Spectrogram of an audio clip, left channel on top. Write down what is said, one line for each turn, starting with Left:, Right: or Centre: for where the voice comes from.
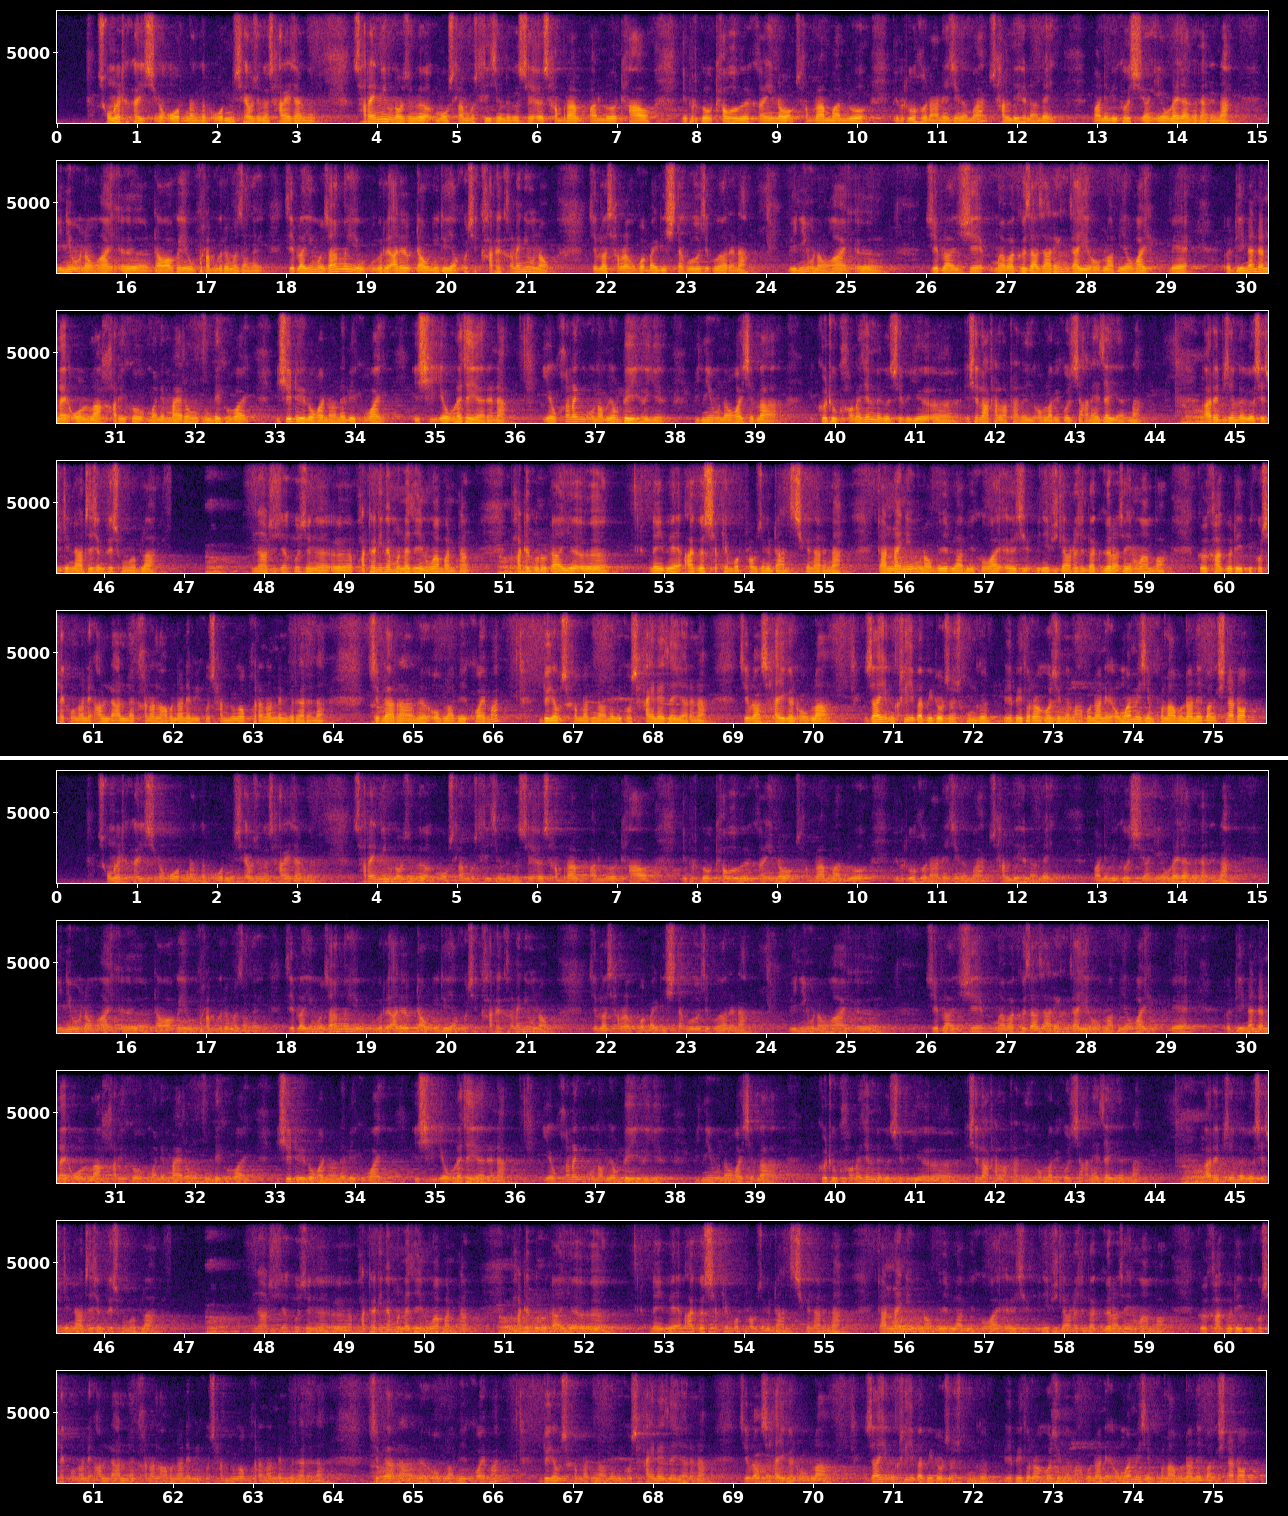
Left: संनो थाखाय सिगां अर नांगोन अरनि सायाव जोंङो साराय नांगोन। सारनि उनाव जोंङो मस्ला मस्लिजों लोगोसे सामब्राम बानलु थाव बेफोरखौ थाव होगोखांनायनि उनाव सामब्राम बानलु बेफोरखौ होनानै जोंङो मा सालदै होनानै माने बेखौ सिगां एवनाय जागोन आरोना। बेनि उनावहाय ओ दाउआ होयो उफ्र्रामग्रो मोजांङै जेब्लाायि मोजां होयो। हग्रो आरो दाउनि दैयाखौ एसे खारहोखांनायनि उनाव जेब्ला सामब्राम गुफुर बायदिसिनाखौ होजोबो आरोना। बेनि उनावहाय ओ जेब्ला एसे माबा गोजा जा लरें जायो, अब्ला बेयावहाय बे देनानै दोननाय अनला खारैखौ माने माइरं गुन्दैखौहाय एसे दै लगायनानै बेखौहाय एसे एवनाय जायो आरोना एवखांनायनि उनाव बेयाव दै होयो। बिनि उनावहाय जेब्ला गोथौ खावनायजों लोगोसे बियो एसे ओ लाथा लाथा जायो अब्ला बेखौ जानाया जायो आरोना
Centre: औ।
Left: आरो बेजों लोगोसे जुदि नारजि ओंख्रि संङोब्ला
Centre: औ।
Left: नारजियाखौ जोंङो ओ फाथोनिफ्राय मोननाय जायो नङा होनबा नोंथां।
Centre: नंगौ
Left: फाथोखौथ'
Centre: नोंथां
Left: दायो बियो ओ नैबे आगषट सेप्तेम्बरफ्राव जोंङो दानसिगोन आरोना। दाननायनि
Centre: औ
Left: उनाव जेब्ला बेखौहायओ बिनि बिलाइआवथ' जेब्ला गोरा जायो नङा होमबा। गोखा गोदै बेखौ सायख'नानै आलदा आलदा खाना लाबोनानै बेखौ सान्दुङाव फोराननानै लोंगोरो आरोना।
Centre: औ
Left: जेब्ला रानो अब्ला बेखौहाय मा दैयाव सोमना दोननानै बेखौ सायनाय जायो आरोना। जेब्ला
Centre: औ
Left: सायगोन अब्ला जाय ओंख्रि एबा बेदरजों संगोन बे बेदराखौ
Centre: औ
Left: जोंङो
Centre: औ
Left: ला बोनानै अमा मेजेमखौ लाबोनानै बांसिनाथ'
